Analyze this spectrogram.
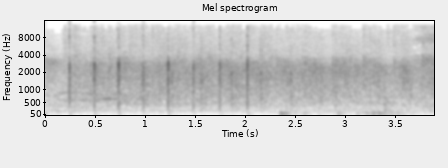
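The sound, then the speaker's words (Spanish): A burst of audience applause, many hands clapping together in a dense, steady patter with a few sharper claps standing out at first, then settling into an even wash. “Otra cosa, sí, un aplauso.”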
